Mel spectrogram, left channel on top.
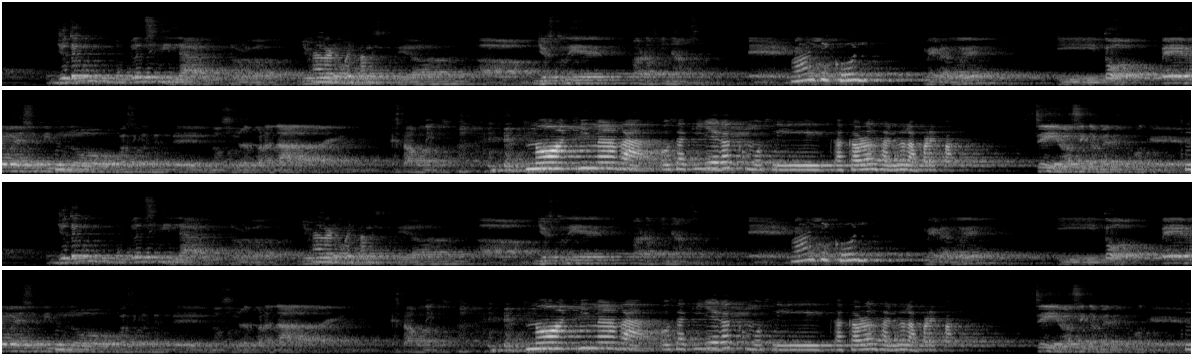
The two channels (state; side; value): quieter; right; 3.9 dB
